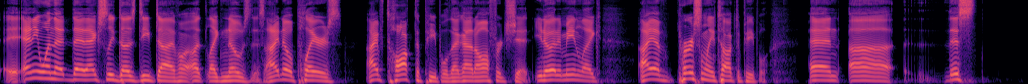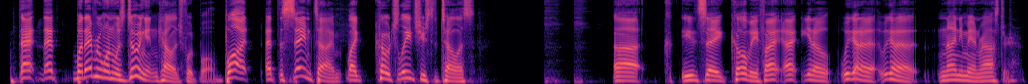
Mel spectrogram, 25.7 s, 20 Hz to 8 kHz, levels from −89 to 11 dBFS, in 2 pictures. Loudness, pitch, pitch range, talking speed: -22 LUFS, 155 Hz, 140-180 Hz, 180 wpm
